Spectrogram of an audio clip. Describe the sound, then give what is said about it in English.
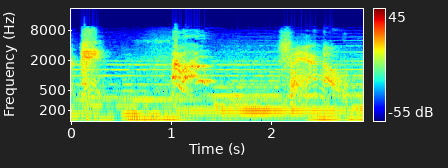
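A parrot mimicking human speech: three short, raspy, voice-like bursts with a nasal, wavering tone, separated by brief pauses over a steady low hum. “They sound familiar because these birds are able to imitate the human voice.”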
